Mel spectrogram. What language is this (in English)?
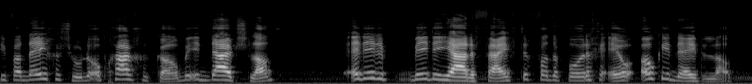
Dutch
